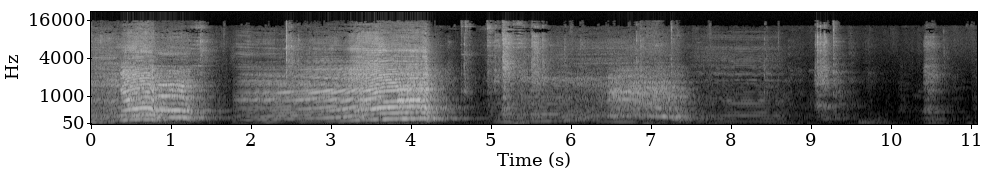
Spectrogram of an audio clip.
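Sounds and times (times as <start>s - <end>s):
cow giving a rough moo: 0.0s - 4.4s, 5.4s - 8.6s.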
